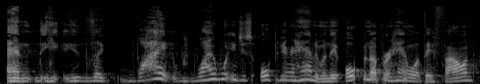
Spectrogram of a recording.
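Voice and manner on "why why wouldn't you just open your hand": higher-pitched, baffled complaint; exasperated uncle. Acted. Uncle finds niece's fist was closed all along, exasperated. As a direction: plead in acted exasperation.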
